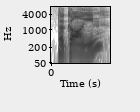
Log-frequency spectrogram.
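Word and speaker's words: Bourgogne: And when you're talking about wine, you're talking about Burgoyne, which is spelt differently in 65.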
